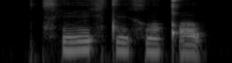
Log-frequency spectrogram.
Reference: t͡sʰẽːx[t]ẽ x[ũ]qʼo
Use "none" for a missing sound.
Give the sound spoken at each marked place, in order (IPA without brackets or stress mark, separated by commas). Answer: t, õ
